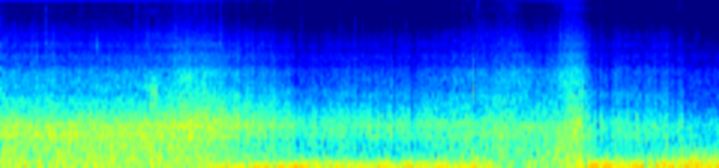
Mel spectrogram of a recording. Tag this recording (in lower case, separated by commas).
speech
